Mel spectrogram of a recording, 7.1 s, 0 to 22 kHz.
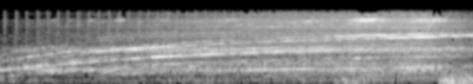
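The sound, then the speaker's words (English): KSL's Chopper 5 helicopter flying with photographers aboard, its loud turbine whine climbing steadily in pitch over a constant, heavy engine roar, with no voices. “ahead of the Artemis 1 launch, KSL photographers jumped in Chopper 5 and took to the sky.”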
